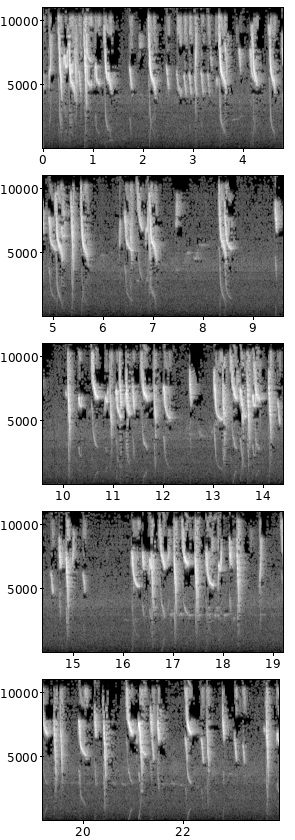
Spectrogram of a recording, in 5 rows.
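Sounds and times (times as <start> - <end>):
tanager (saíra-dourada) song: 0.0 - 8.7, 9.4 - 15.3, 16.1 - 23.9.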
